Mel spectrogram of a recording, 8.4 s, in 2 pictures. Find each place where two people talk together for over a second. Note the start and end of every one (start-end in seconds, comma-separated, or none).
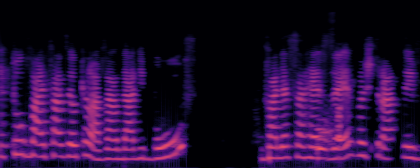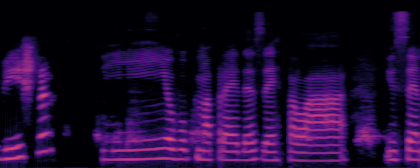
none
